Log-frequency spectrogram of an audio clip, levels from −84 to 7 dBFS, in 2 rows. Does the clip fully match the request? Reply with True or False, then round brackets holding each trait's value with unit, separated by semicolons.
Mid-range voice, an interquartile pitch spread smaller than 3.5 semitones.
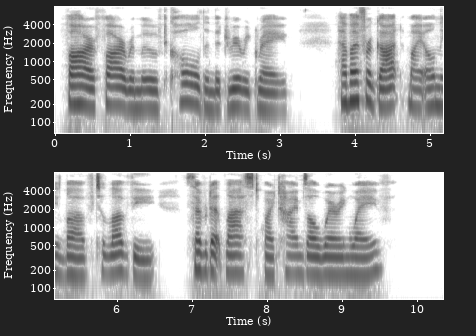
True (175 Hz; 2.5 semitones)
